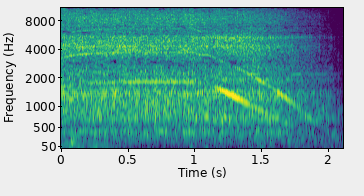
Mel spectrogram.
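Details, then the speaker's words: Starter removed from a 2002 Toyota Camry with a no-crank complaint, bench-tested: high whir winds down smoothly, drive gear never throws out, indicating an internal starter fault. "the Sha doesn't come out meaning that inside the motor something's"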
